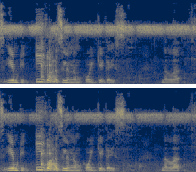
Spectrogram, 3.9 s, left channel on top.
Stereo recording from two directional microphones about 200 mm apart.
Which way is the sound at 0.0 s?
15° left (ahead or behind).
